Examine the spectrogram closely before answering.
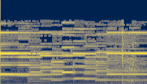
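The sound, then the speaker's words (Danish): A small electronic chime on a little Christmas tree standing beside the speaker plays the Jingle Bells melody in bright, tinkling tones, steady, with no voices. “Der sker lidt et lille klokkespil i baggrunden.”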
